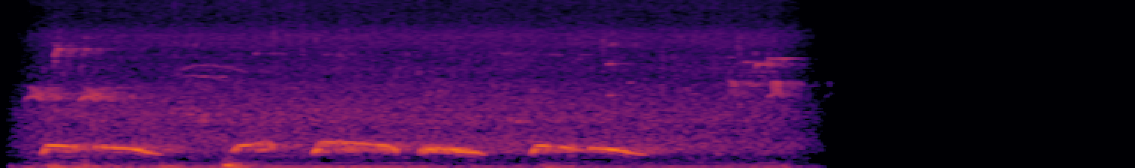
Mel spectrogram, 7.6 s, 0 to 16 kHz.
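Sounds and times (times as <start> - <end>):
bird cooing: 0.2 - 4.4.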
